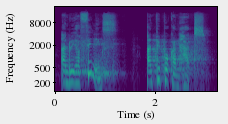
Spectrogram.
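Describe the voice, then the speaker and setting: Speaking at a medium pitch with a Kenyan accent, a woman is heard with audible room echo. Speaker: peace worker and programs officer. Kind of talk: talk to a church congregation. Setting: church meeting, some on video call.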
